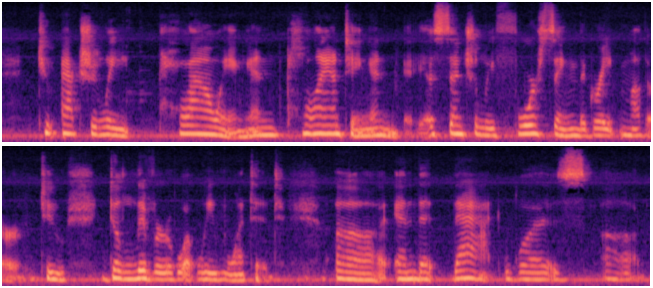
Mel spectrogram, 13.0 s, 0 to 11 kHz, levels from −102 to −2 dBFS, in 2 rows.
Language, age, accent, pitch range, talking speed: English, 60-79, American, 150-175 Hz, 100 wpm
